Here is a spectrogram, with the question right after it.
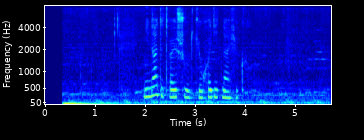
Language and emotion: Russian, neutral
